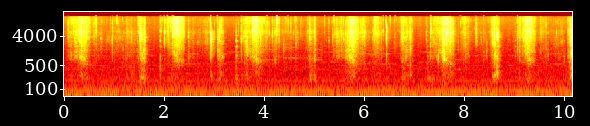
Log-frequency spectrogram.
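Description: Hands squeezing and folding a large mass of mixed slime in a glass bowl, giving a dozen or so sharp, irregular pops and crackles as the slime is worked.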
